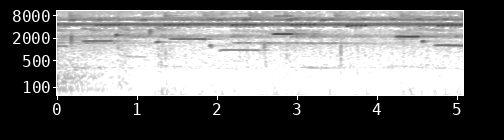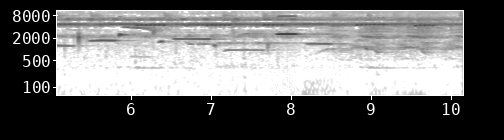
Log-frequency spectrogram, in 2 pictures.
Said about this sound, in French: le chant des cigales, puis, dit Krauss, deux oiseaux très chantants, le troglodyte ararda et l'ibigeau gris, accompagnés de perroquets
